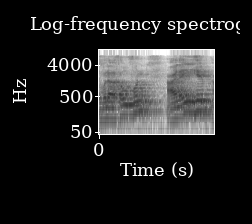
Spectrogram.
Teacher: واو لین ہے، ہونٹوں کی گلائی سے ادا کریں گے۔ فن میں اظہار ہے تنوین کے بعد عین آنے کی وجہ سے، ولا خوف علیہم، عین وسط حلق سے نکالیں گے، لیہم پڑھیں گے، غیر المغضوب علیہم سورۃ الفاتحہ میں 2 مرتبہ ہے، علیہم لوگ پڑھتے ہیں، یہ غلط ہے۔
